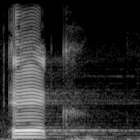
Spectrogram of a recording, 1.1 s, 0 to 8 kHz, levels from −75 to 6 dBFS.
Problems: echo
